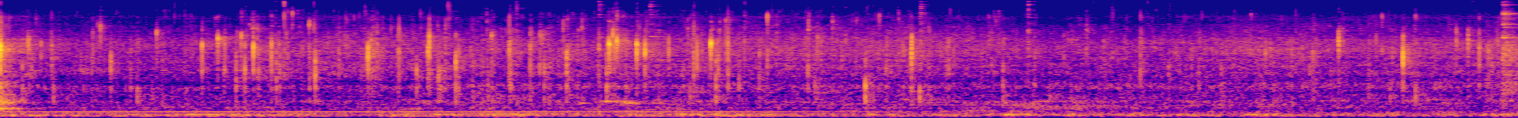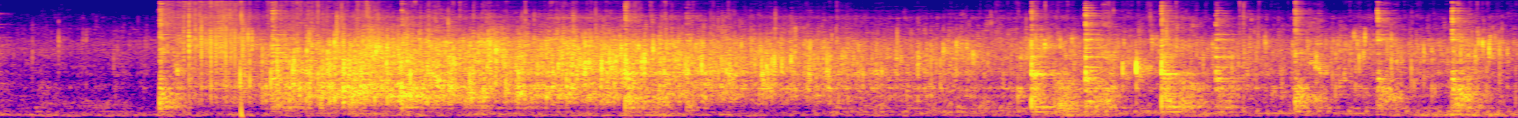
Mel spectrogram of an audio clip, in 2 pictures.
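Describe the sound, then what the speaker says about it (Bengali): Dry fruits lightly frying in a pan for semolina halwa, a soft, quiet sizzle with stirring scrapes, then a sudden loud, dense hiss as more ingredients go in, continuing steadily to the end. "এগুলো কিন্তু বেশি ভাজবো না খুব হালকা ভাজবো"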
